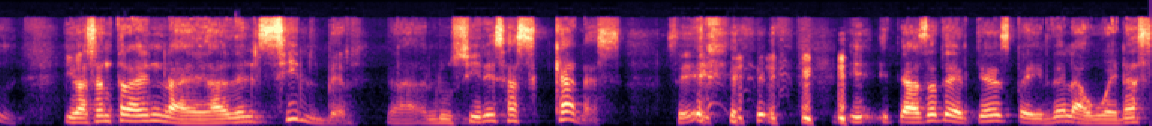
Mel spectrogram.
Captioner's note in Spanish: risas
